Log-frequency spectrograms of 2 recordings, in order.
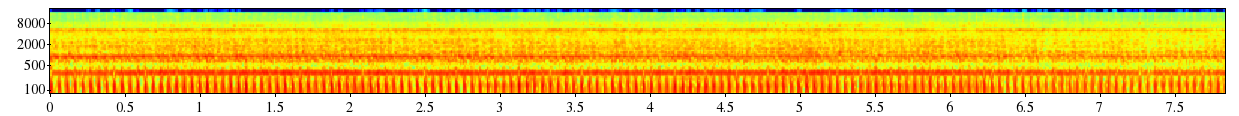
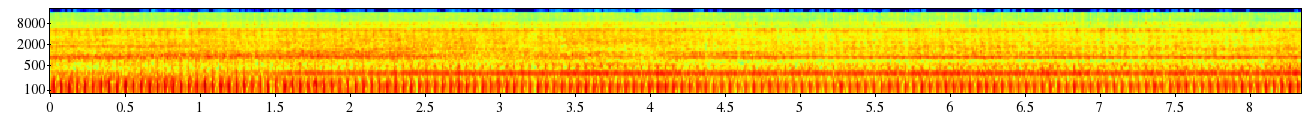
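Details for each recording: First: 1961 Gravely Model L tractor single-cylinder engine thumps steadily at about four beats a second with a ragged edge. Popping persists despite richening the carburetor, which acts lean and leaks fuel from the inlet, with the float suspected. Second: 1961 Gravely Model L tractor on a test drive after carburetor repair and richening: single-cylinder engine chugs at a steady speed with no hunting or surging, and the newly hooked-up governor holds revs properly.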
